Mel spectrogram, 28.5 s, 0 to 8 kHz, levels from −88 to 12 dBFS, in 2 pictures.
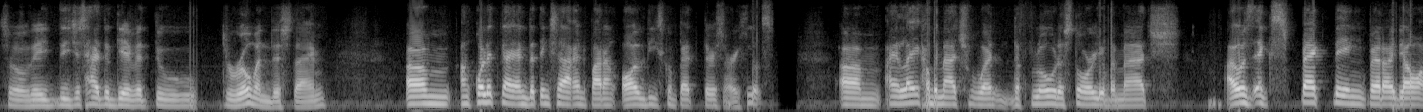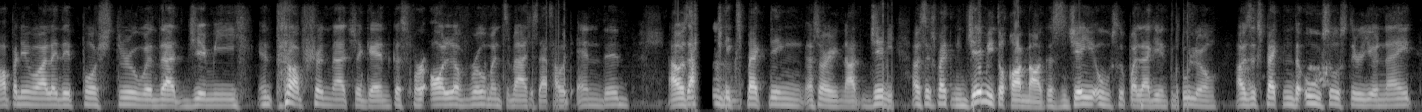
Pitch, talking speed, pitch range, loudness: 125 Hz, 190 wpm, 115-140 Hz, -17 LUFS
